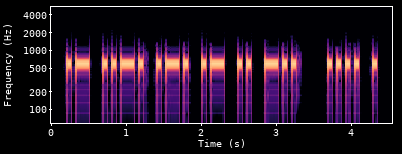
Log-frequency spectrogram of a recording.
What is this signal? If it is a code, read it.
Morse code, heard as a keyed tone, about 20 wpm, 600 Hz. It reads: AFRAID HE
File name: the old man and the sea / the old man and the sea part 1 20wpm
